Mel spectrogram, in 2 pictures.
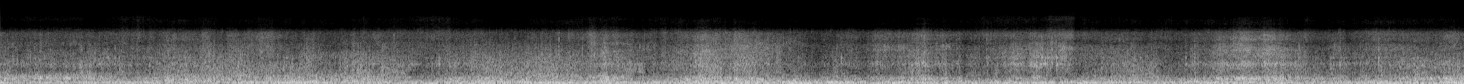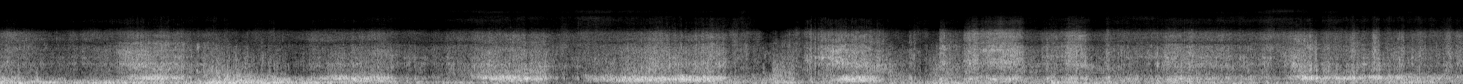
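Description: Snowboard sliding and carving over hard, choppy snow at speed, a continuous rushing scrape with wind buffeting the microphone. Louder surges of edge scrape come every second or two in the second half as the board turns.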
